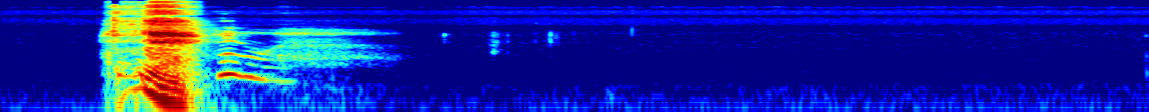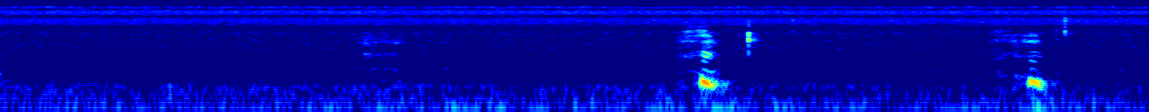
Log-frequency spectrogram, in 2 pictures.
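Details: A person struggling with a sneeze that took a long time to come, producing one loud, wet, explosive sneeze after a brief lead-in, then faint sounds.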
